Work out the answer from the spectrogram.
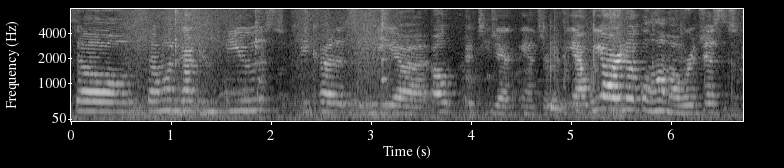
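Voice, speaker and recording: A woman co-hosting a livestream, reading out the chat in a relaxed, amused way. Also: high-pitched, normal speed, far from the mic. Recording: echoey room off-mic, with noise.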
